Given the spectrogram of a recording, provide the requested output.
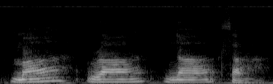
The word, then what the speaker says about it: Maranatha: you choose that word say it like this is four syllables ma rah Natha ma our narva and as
